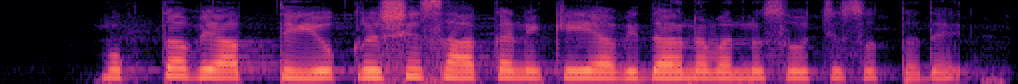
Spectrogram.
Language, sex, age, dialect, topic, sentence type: Kannada, female, 46-50, Coastal/Dakshin, agriculture, statement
